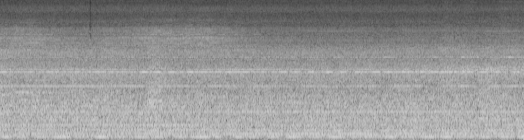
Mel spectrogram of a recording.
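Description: NordicTrack treadmill running with nobody stepping on the belt: a steady motor hum with a thin high whine over the belt's noise, without footfalls.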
